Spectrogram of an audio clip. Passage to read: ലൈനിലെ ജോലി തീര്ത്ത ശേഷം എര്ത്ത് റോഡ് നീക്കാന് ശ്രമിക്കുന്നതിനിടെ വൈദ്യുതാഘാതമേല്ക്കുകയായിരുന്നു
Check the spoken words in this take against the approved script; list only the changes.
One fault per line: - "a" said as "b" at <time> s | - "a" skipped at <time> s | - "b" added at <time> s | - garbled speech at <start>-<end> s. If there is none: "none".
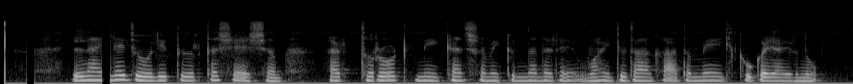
none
